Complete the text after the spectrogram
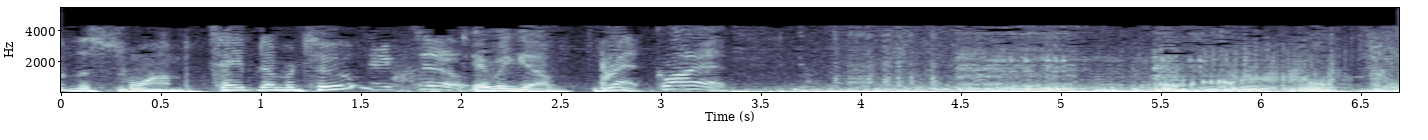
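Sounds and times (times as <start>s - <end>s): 
speech: 0.0s - 4.9s
recorded fart played back: 3.6s - 6.6s.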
